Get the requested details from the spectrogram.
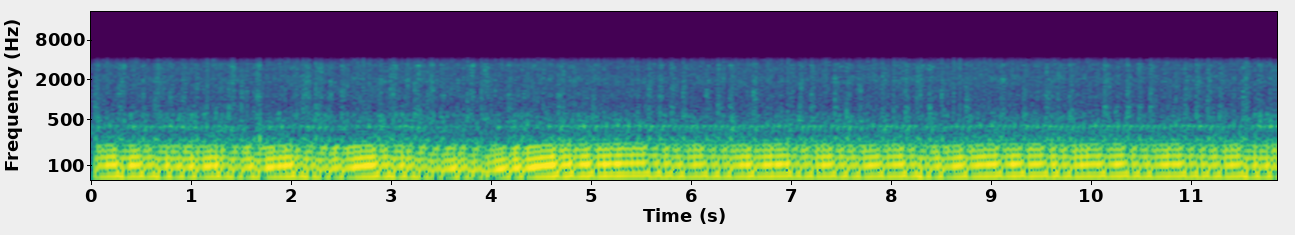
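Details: Nissan S14 idling low and rumbling with a faint uneven clatter and loping beat instead of a clean steady pulse, indicating a misfire.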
